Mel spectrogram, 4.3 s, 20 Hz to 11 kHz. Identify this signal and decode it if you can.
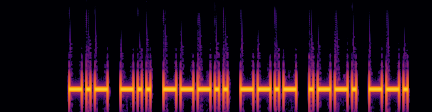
Morse code, heard as a keyed tone, about 27 wpm, 700 Hz. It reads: KD8QPG
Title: USA Call Signs - 6 Characters - Repeated 3x - 28wpm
